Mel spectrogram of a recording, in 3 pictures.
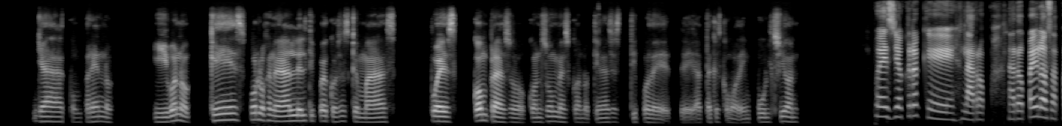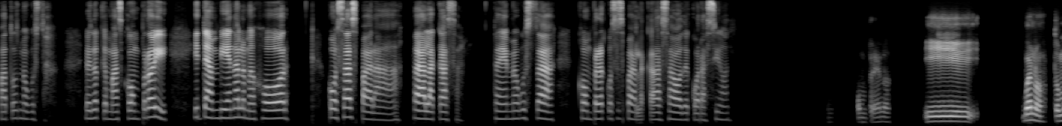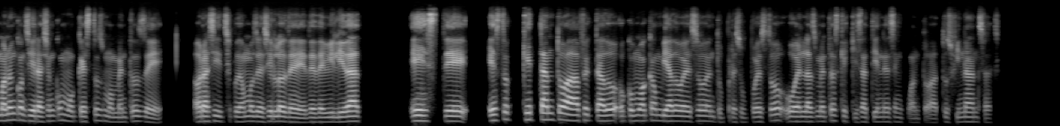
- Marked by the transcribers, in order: other background noise
- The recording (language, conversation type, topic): Spanish, advice, ¿Cómo ha afectado tu presupuesto la compra impulsiva constante y qué culpa te genera?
